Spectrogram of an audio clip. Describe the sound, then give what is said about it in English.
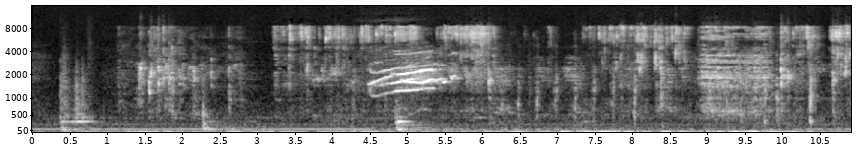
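Watery ketchup squirting from an unshaken squeeze bottle onto a hot dog on a plate in several hissing, sputtering bursts, with a short squeaky whistle partway through. The squirts are fairly loud and spread over the whole stretch. “The guy fucking squirted out like half the fucking bottle. It was mostly like water.”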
